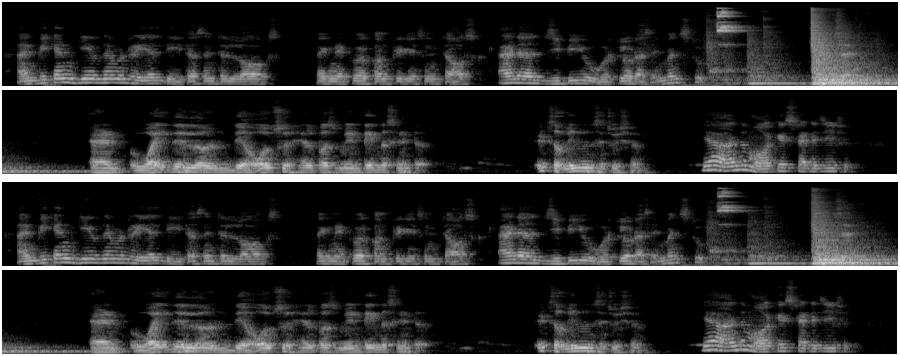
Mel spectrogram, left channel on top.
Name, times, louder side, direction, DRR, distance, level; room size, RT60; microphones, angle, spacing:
voice 1, 0.2-2.7 3.1-4.7 5.0-7.0 16.0-17.4, left 1 dB, 10° right, 2.0 m, -28 dB
sound 1, 7.0-10.1, left 2 dB, 85° left, 1.2 m, -23 dB
voice 2, 8.2-8.8 9.8-13.2 14.3-15.4 15.9-16.0, left 1 dB, 30° left, 1.1 m, -24 dB
6.4 x 3.5 x 4.4 m
head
